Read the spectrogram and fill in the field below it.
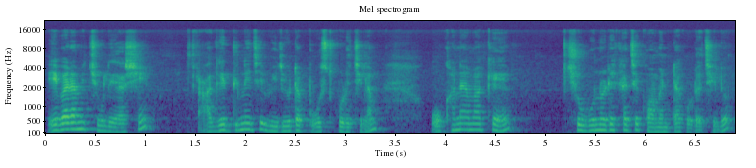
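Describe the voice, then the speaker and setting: Chatty woman with a low, mellow voice. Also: normal speed, creaky. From Bengal. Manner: chatty, reads comments aloud, frequent fillers and asides. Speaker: vlogger answering viewer comments. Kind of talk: casual chat to viewers.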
